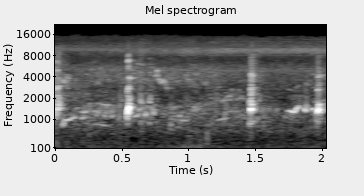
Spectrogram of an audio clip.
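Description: Turkeys calling: several short, sharp, high calls, one every half second or so.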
